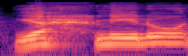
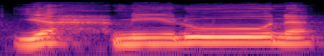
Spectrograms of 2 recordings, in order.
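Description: First: The ḥā is pushed out with a harsh rush of air. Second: The ḥā is soft with gentle, light airflow. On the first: The speaker calls it wrong. "حتى أطلع شحطة" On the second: The speaker calls it right. "لا يحملون"

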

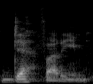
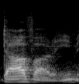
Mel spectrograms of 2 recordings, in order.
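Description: First: The first vowel is a short 'e' sound. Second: The first vowel is a full 'a' sound. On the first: The speaker calls it right. "you're hearing that short eh, and that's our shiva" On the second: The speaker calls it wrong. "It's not davarim"

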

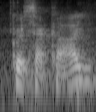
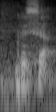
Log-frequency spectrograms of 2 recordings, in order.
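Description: First: A k sound links ça to aille. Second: No k sound links ça to aille. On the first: This is the regional way of saying it. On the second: This is the standard way of saying it.

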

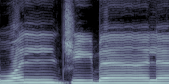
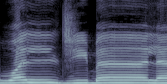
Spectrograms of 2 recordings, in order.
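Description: Both takes have the same delivery.

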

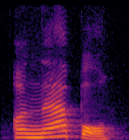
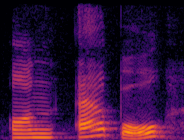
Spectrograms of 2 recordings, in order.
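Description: First: The n starts the next syllable, 'a napple'. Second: The n stays at the end of 'an'.

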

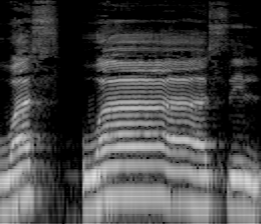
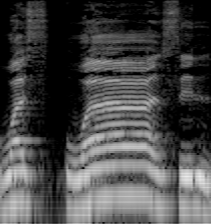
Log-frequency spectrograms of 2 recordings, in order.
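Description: Both takes have the same delivery.

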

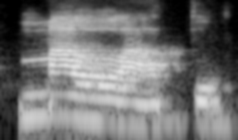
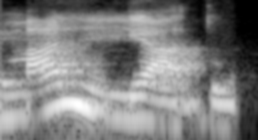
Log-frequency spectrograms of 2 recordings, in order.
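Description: First: The middle consonant is a plain L sound. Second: The middle consonant is a palatal LH sound. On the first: The speaker calls it wrong. "Eu não posso falar malado" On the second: The speaker calls it right. "É malhado"

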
